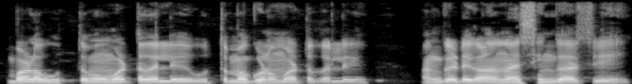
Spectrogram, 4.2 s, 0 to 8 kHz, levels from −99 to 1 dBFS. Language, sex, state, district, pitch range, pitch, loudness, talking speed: Kannada, male, Karnataka, Bijapur, 150-160 Hz, 155 Hz, -17 LUFS, 115 wpm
